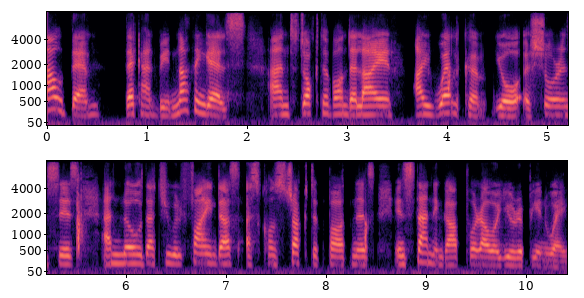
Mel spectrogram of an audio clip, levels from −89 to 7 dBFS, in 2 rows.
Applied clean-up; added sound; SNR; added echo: neural diffusion model UNIVERSE++.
